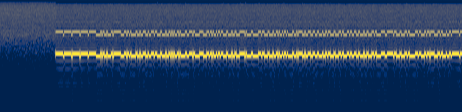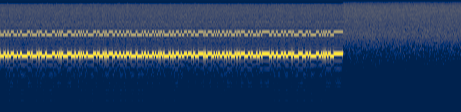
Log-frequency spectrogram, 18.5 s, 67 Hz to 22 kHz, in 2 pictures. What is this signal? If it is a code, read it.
RTTY (45.45 baud, 170 Hz shift), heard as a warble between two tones, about 1290 Hz centre. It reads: NELLA SECONDA META DEGLI ANNI NOVANTA, AL TEATRO STABILE DELLUMBRIA, INCONTRA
